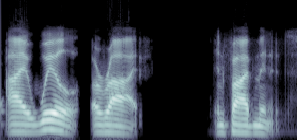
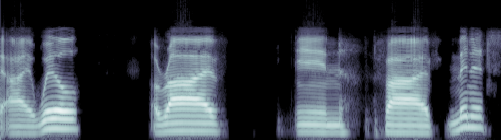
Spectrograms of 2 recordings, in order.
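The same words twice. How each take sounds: First: Said in the usual way. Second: Each word spelled out slowly, "arrive" said louder; slow it down so learners catch every word; slow, clear teaching repeat. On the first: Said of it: "We would say". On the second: Shown as a demonstration. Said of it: "So we would say".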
